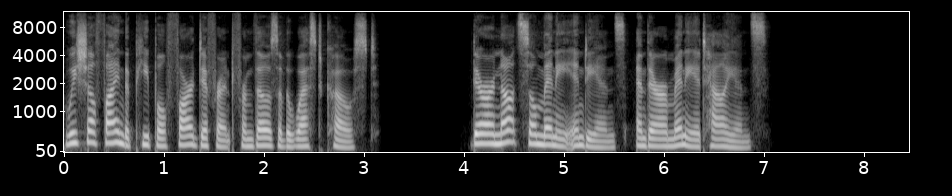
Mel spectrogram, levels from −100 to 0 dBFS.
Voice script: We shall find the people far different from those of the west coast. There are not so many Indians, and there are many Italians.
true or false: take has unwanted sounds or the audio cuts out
false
